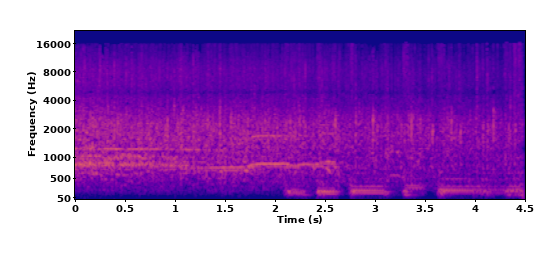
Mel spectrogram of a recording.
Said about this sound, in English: How about a huge round of applause for Wesley Morris?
